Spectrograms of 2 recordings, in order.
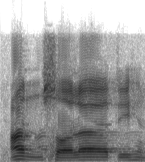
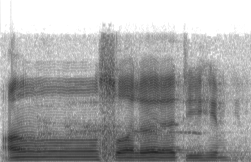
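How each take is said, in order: First: The n sound is pronounced clearly. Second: The n sound is muffled and nasal. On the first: The speaker calls it wrong. "jangan dibaca an salatihim, salah" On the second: The speaker calls it right. "disamarkan, menyamarkan suara nun"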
